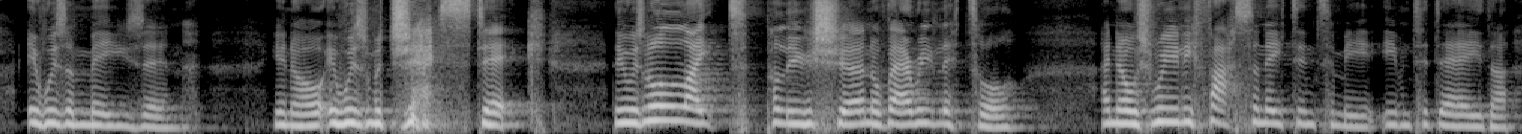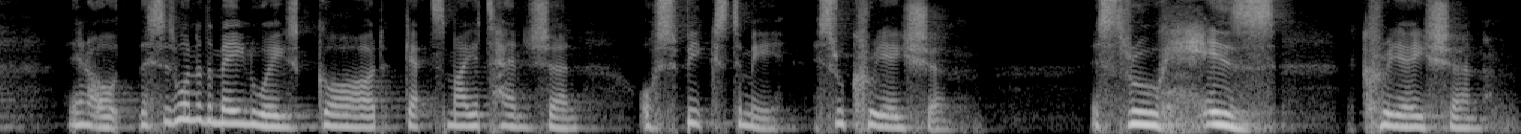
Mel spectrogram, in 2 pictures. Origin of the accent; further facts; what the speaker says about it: Merthyr Tydfil, Wales, United Kingdom; now in Manchester, United Kingdom; I grew up in South Wales Valley. I've actually lived in Manchester now longer than South Wales Valleys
